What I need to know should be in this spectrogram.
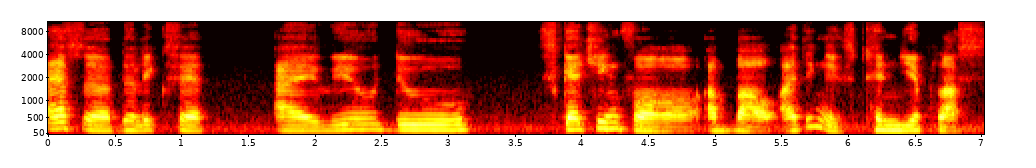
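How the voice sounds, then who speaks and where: Very slowly, a man with a Thai accent speaks at a fairly high pitch with ordinary pitch variation. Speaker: amateur astronomer, astro-sketcher. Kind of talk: interview. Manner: halting, broken English.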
